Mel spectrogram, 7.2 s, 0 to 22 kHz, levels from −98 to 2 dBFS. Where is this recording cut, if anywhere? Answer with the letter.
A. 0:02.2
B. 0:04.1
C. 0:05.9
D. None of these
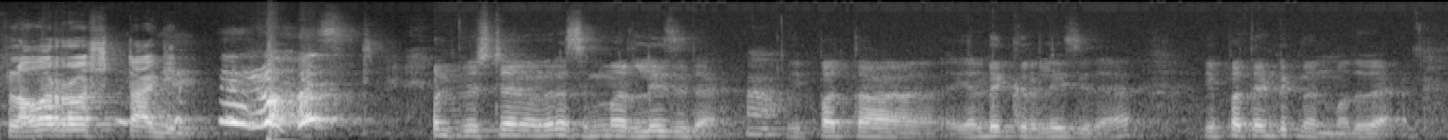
A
